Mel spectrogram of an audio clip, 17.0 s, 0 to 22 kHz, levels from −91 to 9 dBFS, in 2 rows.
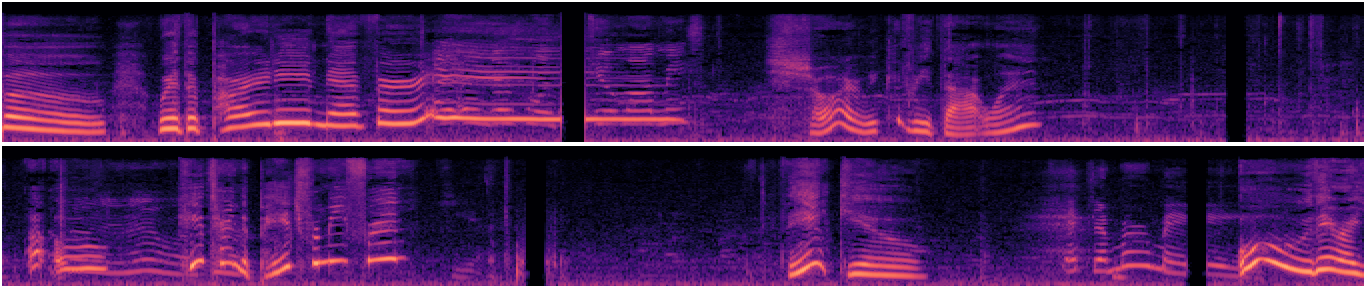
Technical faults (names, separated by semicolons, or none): gap at a join of encoded pieces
